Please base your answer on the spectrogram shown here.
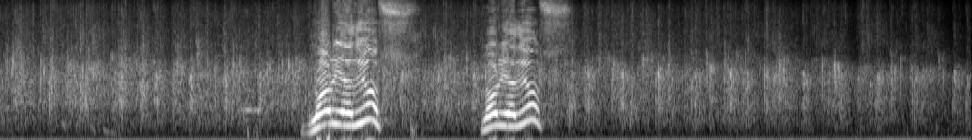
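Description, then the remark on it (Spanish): An audience applauds the Lord steadily during a sermon, a dense crowd of clapping hands, while a single voice twice rings out in loud, sung-like exclamations over the ovation. “Démosle un aplauso al Señor.”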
